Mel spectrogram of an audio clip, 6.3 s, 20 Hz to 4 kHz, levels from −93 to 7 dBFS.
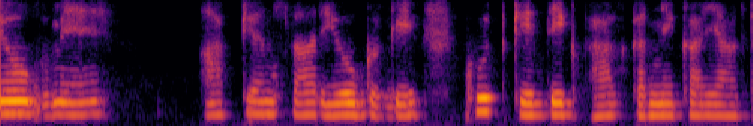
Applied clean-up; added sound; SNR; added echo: neural mask model DeepFilterNet 3.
